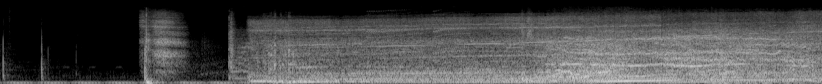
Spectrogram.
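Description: Cartoon sound effects of the DeLorean time machine starting up. There is a single thump about a second and a half in. From about two and a half seconds a loud engine-like whoosh with wavering, gliding tones begins and grows louder toward the end.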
